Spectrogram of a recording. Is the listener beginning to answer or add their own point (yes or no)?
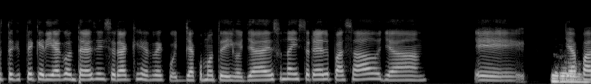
no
